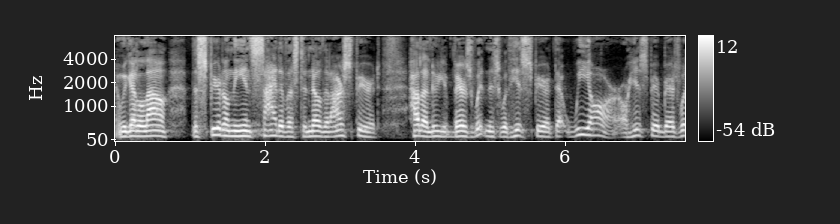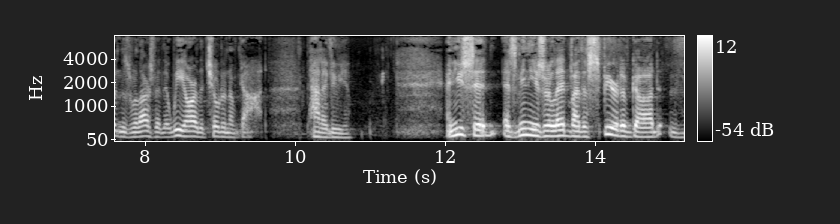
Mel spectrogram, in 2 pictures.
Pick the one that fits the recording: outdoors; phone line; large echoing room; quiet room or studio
large echoing room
